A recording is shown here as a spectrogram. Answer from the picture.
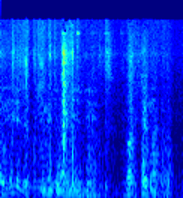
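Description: Faint, muffled voices with two short clicks.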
